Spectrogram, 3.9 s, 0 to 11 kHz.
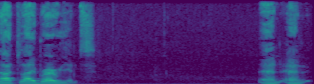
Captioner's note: pauses for 3 seconds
